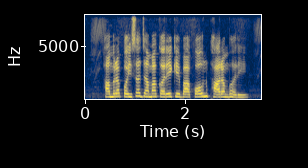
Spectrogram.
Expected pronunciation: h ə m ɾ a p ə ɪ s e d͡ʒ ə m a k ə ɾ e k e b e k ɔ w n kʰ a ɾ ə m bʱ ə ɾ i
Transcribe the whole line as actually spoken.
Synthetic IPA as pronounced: h ə m ɾ a p ə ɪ s a d͡ʒ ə m a k ə ɾ e k e b a k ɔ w n pʰ a ɾ ə m bʱ ə ɾ i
